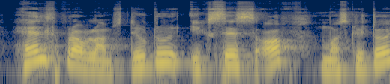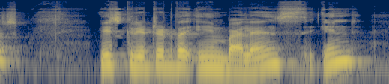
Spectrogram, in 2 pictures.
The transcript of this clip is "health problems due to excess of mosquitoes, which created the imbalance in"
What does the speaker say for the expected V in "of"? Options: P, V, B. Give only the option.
P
